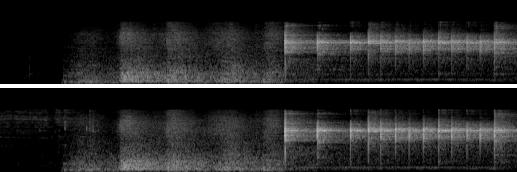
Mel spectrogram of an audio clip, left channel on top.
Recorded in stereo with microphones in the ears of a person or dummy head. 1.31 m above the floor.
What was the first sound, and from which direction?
Running footsteps, 10° right (ahead or behind).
